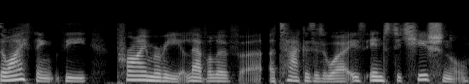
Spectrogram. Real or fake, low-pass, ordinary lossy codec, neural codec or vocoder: fake; 7.2 kHz; MP3, 32 kbps; codec, 16 kHz, about 1 kbps, DyCAST, with the encoder's durations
